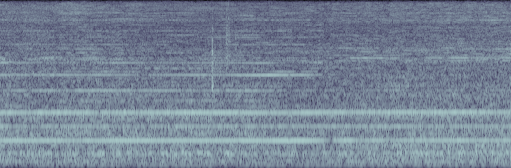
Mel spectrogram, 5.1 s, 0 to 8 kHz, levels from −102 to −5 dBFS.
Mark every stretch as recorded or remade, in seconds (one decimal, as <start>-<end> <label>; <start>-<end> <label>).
0.0-0.6 remade; 0.6-5.1 recorded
